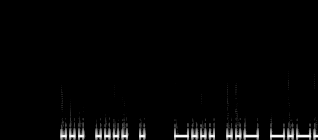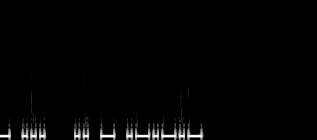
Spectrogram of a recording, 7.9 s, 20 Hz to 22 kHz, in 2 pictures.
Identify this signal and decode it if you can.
Morse code, heard as a keyed tone, about 22 wpm, 700 Hz. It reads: SHE BUYS IT.
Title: Additional Easy Phrases 22wpm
